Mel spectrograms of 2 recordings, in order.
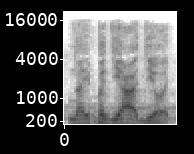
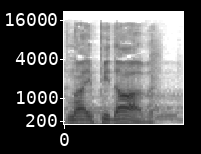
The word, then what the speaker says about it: Naypyidaw: Och huvudstaden som jag kan fan inte uttala den, Naypyidaw. – Naypyidaw. Ja, där. Naypyidaw.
